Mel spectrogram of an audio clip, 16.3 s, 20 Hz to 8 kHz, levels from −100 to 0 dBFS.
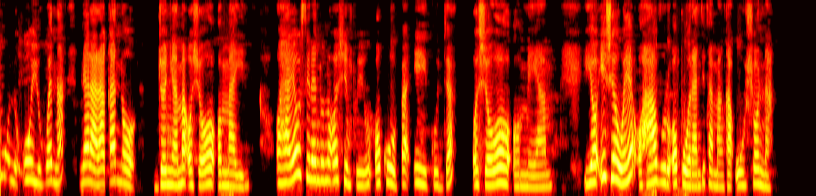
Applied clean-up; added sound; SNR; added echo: neural mask model DeepFilterNet 3.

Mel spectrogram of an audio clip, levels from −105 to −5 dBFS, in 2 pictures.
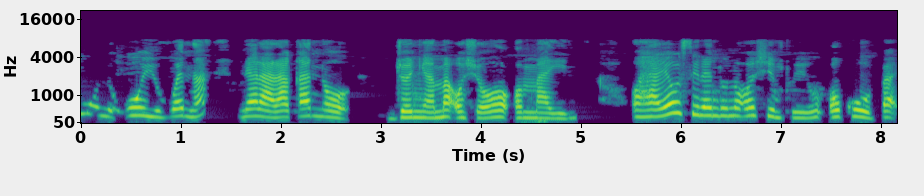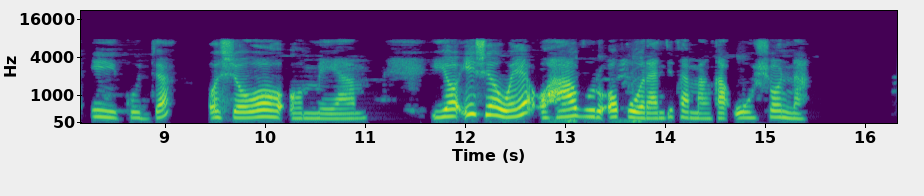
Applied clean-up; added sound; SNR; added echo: classical method spectral subtraction.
